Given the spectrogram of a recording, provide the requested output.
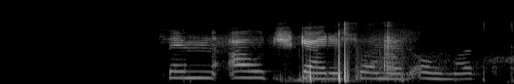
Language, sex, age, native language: Icelandic, male, 9, Icelandic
